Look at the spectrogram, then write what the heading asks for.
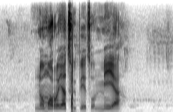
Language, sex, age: Tswana, male, 23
